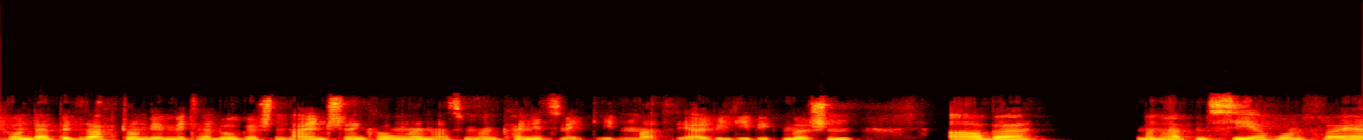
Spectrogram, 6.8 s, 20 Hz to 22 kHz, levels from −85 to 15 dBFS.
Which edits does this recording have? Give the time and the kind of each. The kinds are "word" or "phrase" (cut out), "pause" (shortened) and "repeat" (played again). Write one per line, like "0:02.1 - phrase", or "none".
0:02.8 - phrase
